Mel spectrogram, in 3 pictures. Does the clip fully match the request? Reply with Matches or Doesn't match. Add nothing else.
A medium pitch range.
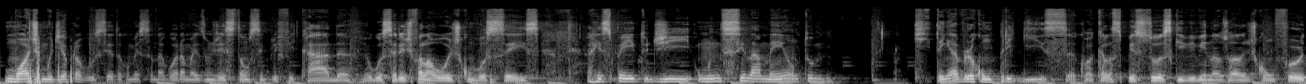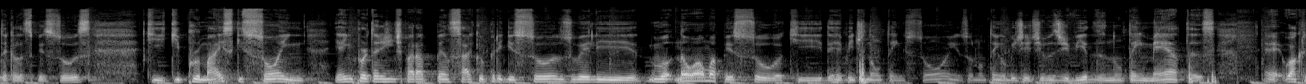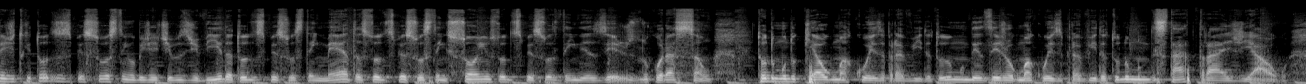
Matches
